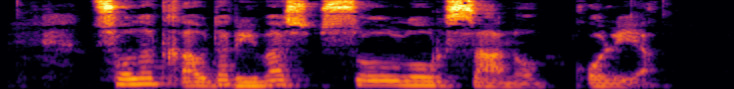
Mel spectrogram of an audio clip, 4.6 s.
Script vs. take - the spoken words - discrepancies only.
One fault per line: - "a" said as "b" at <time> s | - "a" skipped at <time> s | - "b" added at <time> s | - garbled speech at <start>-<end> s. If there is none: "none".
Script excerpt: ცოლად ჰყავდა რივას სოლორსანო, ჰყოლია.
none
